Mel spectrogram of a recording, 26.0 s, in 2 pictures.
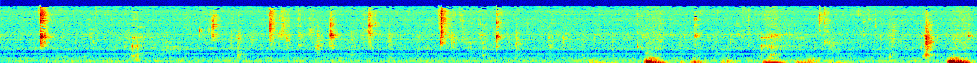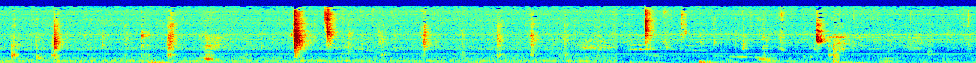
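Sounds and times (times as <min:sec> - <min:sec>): person chewing with mouth clicks: 0:00.5 - 0:02.0, 0:02.6 - 0:24.4
dull low thumps: 0:07.8 - 0:11.4, 0:12.6 - 0:13.2.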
